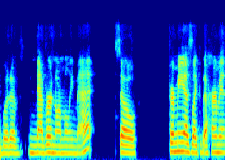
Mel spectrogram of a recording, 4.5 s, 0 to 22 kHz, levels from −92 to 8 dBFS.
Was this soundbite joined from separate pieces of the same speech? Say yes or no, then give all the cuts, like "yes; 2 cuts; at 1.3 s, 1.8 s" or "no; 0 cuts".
yes; 1 cut; at 2.3 s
